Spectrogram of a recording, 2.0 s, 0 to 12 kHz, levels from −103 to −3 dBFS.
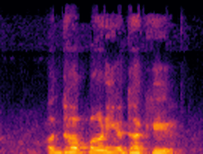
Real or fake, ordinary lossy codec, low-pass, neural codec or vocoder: real; Opus, 24 kbps; 10.8 kHz; none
